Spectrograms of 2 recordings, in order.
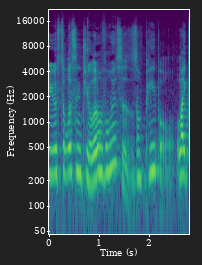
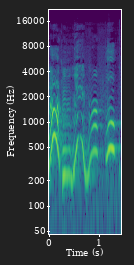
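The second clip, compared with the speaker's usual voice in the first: high, slow exaggerated nodding sounds; drawn-out, high mm-hmms; overdone expressive reactions; 10 semitones higher, much slower than usual. Shown as a demonstration. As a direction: ham up every reaction. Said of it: "you're not gonna spend the whole story like".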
